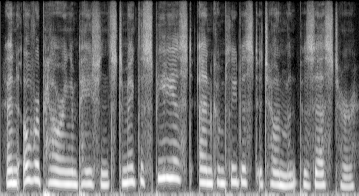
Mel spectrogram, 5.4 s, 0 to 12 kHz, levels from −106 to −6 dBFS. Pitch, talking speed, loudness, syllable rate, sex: 230 Hz, 135 wpm, -16 LUFS, 5.4 syllables/s, female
